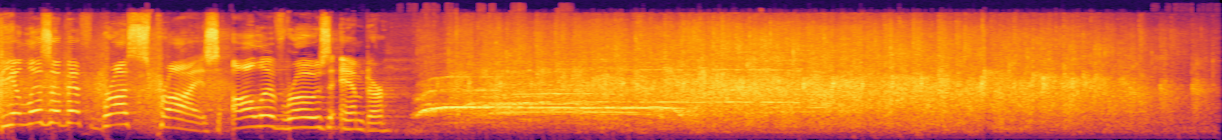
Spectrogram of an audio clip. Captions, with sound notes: The Elizabeth Bruss Prize, Olive Rose Amdur. (audience applauding)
